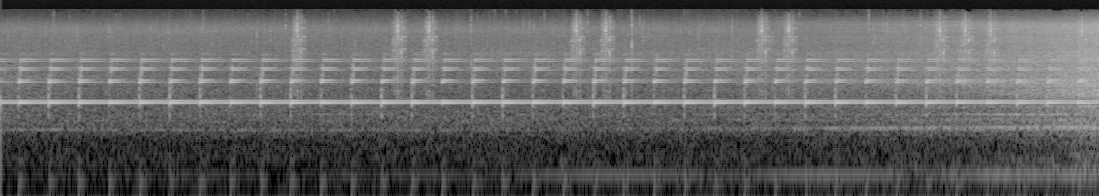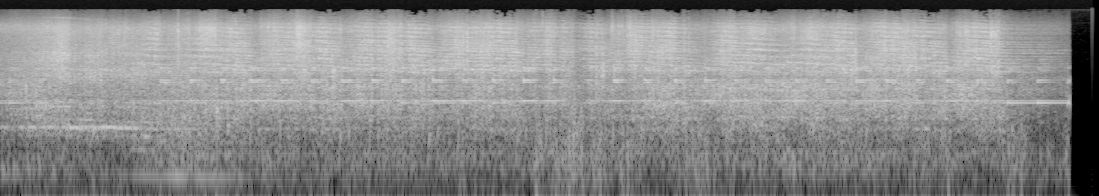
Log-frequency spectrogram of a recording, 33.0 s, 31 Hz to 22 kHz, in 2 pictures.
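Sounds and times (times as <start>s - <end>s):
level crossing electronic bell: 0.0s - 16.8s
train wheels clattering over rail joints: 8.5s - 9.5s, 11.3s - 12.2s, 18.0s - 31.8s.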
